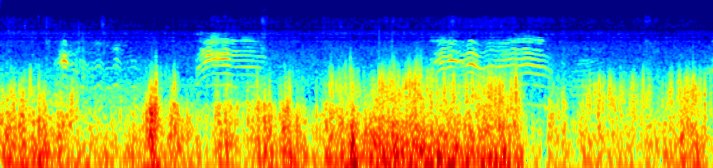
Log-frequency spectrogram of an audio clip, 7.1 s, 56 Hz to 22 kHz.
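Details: Frightened former street cat crying while caught and sheltered in a bathroom from a powerful typhoon in Okinawa, September 2020; two wavering, drawn-out meows with rich harmonics over heavy wind and rain noise and a woman's voice.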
